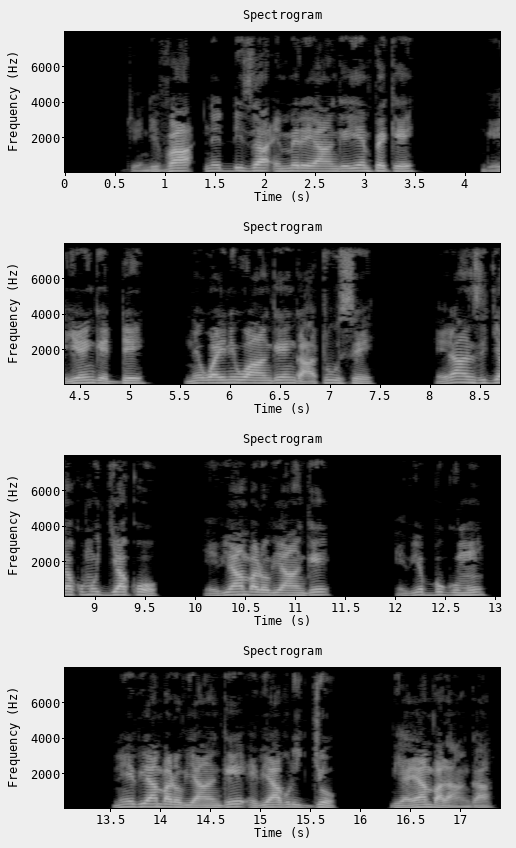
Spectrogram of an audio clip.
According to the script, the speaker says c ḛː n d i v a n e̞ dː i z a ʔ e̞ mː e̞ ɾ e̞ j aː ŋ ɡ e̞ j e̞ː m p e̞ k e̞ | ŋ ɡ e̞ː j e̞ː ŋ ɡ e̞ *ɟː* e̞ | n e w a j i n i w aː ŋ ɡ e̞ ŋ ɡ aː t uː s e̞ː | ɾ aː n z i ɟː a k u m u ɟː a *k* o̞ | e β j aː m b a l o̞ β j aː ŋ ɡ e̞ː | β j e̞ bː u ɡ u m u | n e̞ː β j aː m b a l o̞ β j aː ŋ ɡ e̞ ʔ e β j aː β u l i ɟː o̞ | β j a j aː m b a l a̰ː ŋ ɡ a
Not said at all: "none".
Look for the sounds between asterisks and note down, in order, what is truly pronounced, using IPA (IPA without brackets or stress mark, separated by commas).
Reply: dː, k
